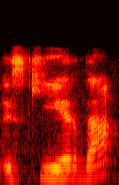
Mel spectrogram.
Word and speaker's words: izquierda: So the pronunciation of izquierda, you listen, okay, is izquierda.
